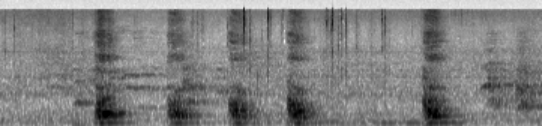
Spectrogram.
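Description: A dog makes short, close huffing barks.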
